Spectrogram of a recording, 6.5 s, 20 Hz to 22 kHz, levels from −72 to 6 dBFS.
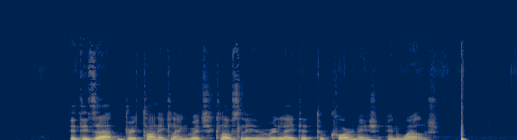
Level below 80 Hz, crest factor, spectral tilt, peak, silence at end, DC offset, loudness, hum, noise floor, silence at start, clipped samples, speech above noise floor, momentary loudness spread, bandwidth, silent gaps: -54 dBFS; 18 dB; -8.5 dB/octave; -2 dBFS; 0.65 s; under 0.1%; -20 LUFS; none; -64 dBFS; 0.9 s; under 0.1%; 46 dB; 9 LU; 15 kHz; none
